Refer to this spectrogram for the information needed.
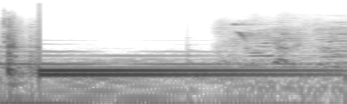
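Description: A loud, steady phone busy tone hums on after a sharp click, holding one unbroken buzzy pitch for over a second while faint chatter creeps in near the end.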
